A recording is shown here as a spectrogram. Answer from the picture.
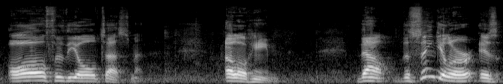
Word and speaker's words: Elohim: the top word over there in Hebrew is Elohim properly pronounced Elohim and it means God here's the confusing part that's the plural but it's used of God all the time all through the Old Testament Elohim now the singular is L or L AHA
